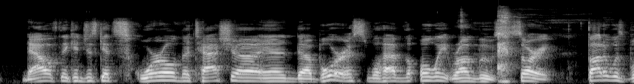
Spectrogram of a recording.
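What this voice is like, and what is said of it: Usual voice. Nothing is said of it.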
